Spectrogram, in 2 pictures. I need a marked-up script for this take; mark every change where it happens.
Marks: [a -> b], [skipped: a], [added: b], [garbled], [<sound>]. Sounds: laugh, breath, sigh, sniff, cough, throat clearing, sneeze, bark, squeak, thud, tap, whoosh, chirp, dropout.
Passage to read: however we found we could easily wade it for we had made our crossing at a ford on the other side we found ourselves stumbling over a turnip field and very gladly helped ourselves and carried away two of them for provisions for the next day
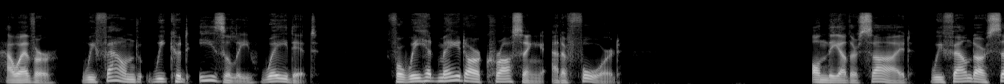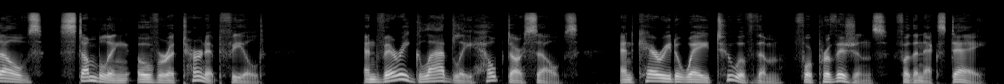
however we found we could easily wade it for we had made our crossing at a ford on the other side we found ourselves stumbling over a turnip field and very gladly helped ourselves and carried away two of them for provisions for the next day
